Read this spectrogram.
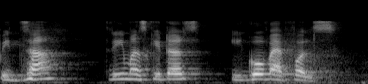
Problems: none marked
